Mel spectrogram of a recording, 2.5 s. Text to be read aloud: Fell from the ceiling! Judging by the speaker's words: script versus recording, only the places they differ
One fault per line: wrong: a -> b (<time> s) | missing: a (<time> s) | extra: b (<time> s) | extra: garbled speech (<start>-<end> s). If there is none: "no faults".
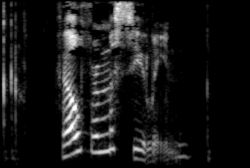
no faults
